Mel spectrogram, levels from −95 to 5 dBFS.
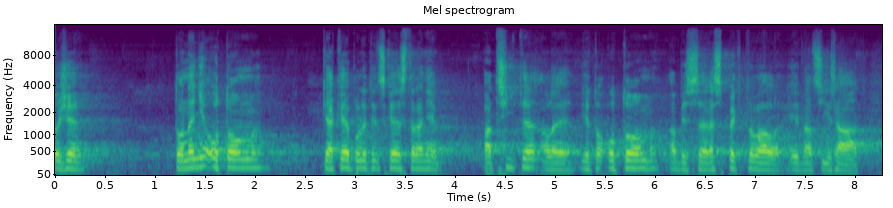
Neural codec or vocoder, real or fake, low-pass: vocoder, 44.1 kHz, 128 mel bands, Pupu-Vocoder; fake; 14.4 kHz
